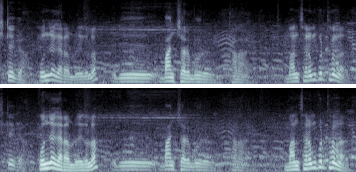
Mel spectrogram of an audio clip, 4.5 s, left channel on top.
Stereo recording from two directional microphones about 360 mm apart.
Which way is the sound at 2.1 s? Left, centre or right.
Left.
